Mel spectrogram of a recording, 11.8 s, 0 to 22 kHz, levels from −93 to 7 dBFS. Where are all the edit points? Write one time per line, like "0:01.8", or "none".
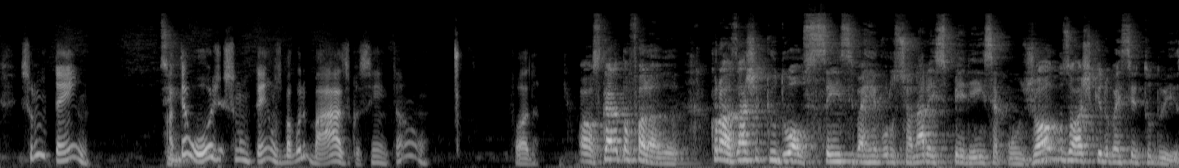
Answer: none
